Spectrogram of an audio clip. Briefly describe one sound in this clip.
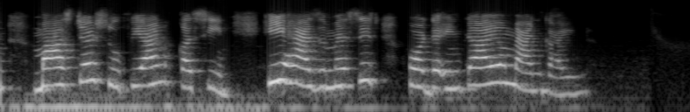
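A young girl speaks clearly and expressively into a microphone.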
